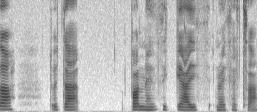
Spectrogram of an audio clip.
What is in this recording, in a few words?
"boneddigaidd", Welsh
